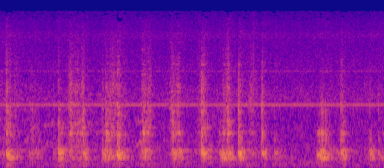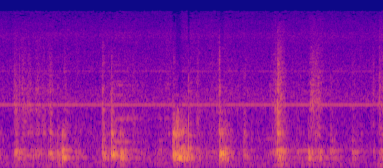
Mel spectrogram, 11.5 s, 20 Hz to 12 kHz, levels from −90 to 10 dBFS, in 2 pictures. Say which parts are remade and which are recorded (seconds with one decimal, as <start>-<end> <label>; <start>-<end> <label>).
0.0-11.5 recorded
